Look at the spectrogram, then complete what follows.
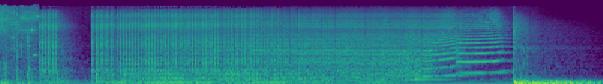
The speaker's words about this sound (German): das war die Techno-Tür. Wir hatten gerade so einen, äh, so einen schönen Remix von dem.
